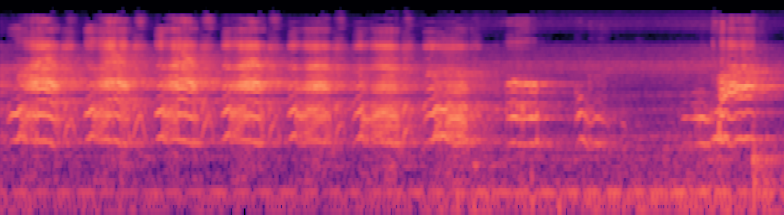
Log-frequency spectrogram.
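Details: Strong, rhythmic first cry of a freshly born baby, repeated loud bursts tapering briefly before resuming; vigorous, healthy-sounding newborn cry.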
